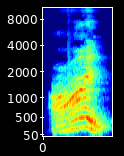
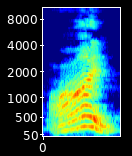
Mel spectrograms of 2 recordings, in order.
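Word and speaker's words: عين: জ উন্তস্ত জ, জ, আইন, আইন, মোটা করে হবে, চেপে হবে গলা, আইন, আইন, আইন, এই যে চিহ্নটা দেখতে পাচ্ছেন, এই চিহ্নটা দেখে আপনি আইন, আর একটি সরি, যখন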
